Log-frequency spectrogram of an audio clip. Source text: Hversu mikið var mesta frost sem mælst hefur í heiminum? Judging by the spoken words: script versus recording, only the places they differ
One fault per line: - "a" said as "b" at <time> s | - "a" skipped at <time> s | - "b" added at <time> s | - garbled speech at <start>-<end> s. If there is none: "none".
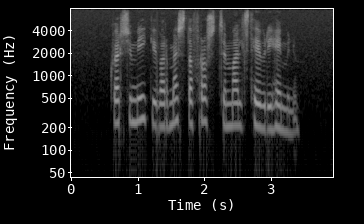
none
